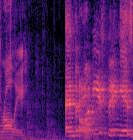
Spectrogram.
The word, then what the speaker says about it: Raleigh: Oh, No, you guys are missing the fact that she said Riley instead of Raleigh.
